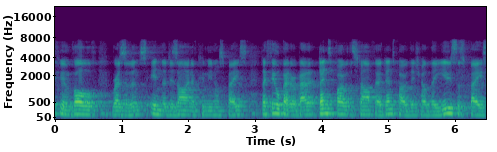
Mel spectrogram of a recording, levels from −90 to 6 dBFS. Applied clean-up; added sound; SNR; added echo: none; none; none; reverberation time 0.8 s.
